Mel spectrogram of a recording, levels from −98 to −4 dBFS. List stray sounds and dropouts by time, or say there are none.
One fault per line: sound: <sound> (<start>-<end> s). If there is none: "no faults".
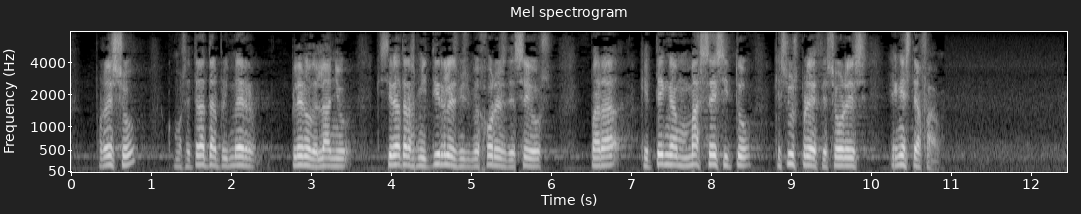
no faults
